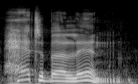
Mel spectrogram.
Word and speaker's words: Hertha Berlin: Seb, the first one, Hertha Berlin.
